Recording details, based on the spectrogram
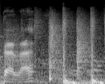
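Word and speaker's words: Palle: Yeah, Pelle. That's my name. Pelle? Yeah. How do you spell it?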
